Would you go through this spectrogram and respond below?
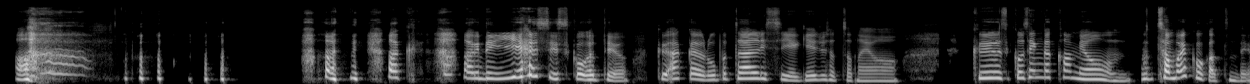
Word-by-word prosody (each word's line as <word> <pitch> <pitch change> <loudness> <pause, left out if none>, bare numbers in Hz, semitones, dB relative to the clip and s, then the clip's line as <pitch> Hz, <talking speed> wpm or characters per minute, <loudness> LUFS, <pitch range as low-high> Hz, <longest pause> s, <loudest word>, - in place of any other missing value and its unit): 아. - - +6 3.0
아니 255 +2 +3 0.2
아까. 310 -2 +2 0.5
아 285 -3 +2
근데 275 0 +2
이해할 330 - +5
수 385 -8 -4
있을 245 0 -4
것 245 -1 +4
같아요. 210 -7 -1 0.3
그 235 -1 -1
아까 265 -1 0
Robert 215 +5 -4
Holley씨 270 -4 +3
얘기해 200 +2 -3
주셨잖아요. 170 -6 -9 0.7
그거 290 0 +1
생각하면 260 - -1
웃참할 290 +8 +3
것 280 -7 -1
같은데요. 165 -4 -5
250 Hz, 270 characters per minute, -20 LUFS, 205-285 Hz, 3.0 s, 아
